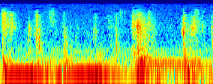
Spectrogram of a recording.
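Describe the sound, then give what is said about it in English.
A back door being opened and shut, with a few solid wooden clunks and rattles spread over a couple of seconds, over a steady low rumble and no talking. “Let's use the back door, Cisco.”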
